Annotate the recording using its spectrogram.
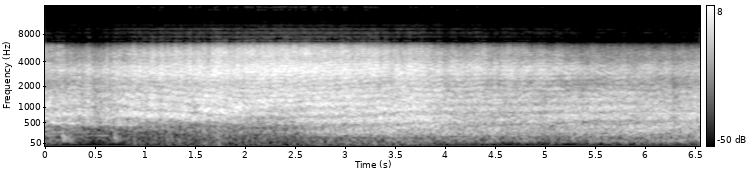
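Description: Saab JAS 39 Gripen fighter jet engine roaring through a low fly-past, swelling to its loudest about two to four seconds in.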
